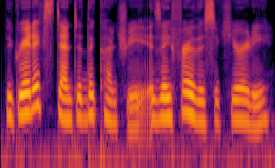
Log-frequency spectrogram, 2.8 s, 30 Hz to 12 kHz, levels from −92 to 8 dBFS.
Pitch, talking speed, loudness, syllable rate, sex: 180 Hz, 220 wpm, -19 LUFS, 5.9 syllables/s, female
